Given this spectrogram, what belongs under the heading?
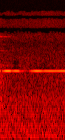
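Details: Vibrating tuning fork (Weber test).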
